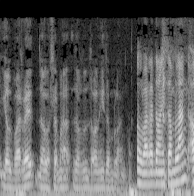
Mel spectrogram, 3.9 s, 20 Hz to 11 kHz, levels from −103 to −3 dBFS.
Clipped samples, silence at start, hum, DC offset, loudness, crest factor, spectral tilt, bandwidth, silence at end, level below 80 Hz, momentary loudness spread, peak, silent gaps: under 0.1%; 0 s; none; under 0.1%; -24 LUFS; 18 dB; -6 dB/octave; 8.8 kHz; 0 s; -34 dBFS; 12 LU; -4 dBFS; none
